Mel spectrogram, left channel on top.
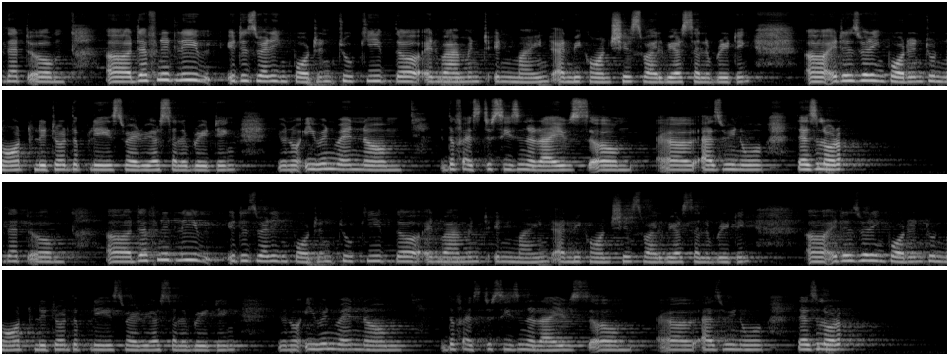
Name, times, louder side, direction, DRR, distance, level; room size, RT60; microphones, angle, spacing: voice 1, 0.0-17.8, left 5 dB, 70° left, 13 dB, 0.8 m, -27 dB
23.5 x 23.5 x 9.2 m, 1.3 s
head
